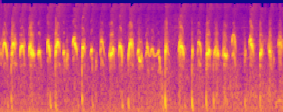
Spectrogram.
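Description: A rapid, continuous chorus of high-pitched peeping from young songbird chicks, hungry yellow warbler nestlings calling insistently with no pauses, and no talking.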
